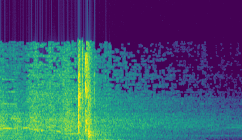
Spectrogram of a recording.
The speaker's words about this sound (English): She reaches back and grabs her Zobo cup and shuts the door behind her quickly.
